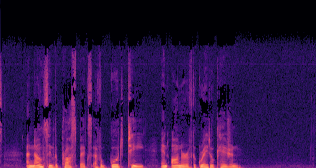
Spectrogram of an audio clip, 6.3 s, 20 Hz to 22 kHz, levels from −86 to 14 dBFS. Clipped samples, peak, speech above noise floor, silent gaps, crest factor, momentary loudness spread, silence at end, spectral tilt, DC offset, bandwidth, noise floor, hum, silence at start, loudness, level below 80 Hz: under 0.1%; 0 dBFS; 38 dB; none; 14 dB; 10 LU; 1.5 s; -7 dB/octave; under 0.1%; 16 kHz; -51 dBFS; none; 0.5 s; -14 LUFS; -54 dBFS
